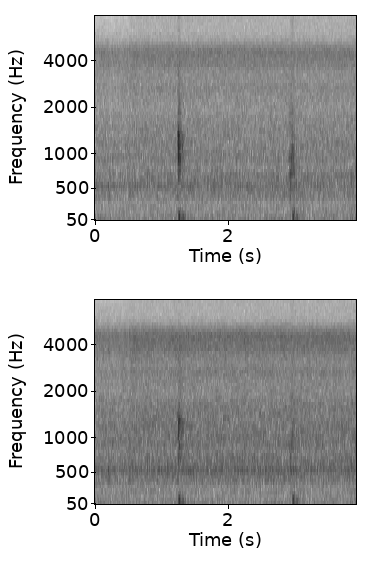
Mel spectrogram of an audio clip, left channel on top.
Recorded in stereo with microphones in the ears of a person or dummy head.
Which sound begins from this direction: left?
A whoosh, at 1.2 s.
